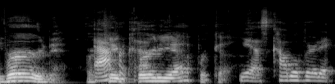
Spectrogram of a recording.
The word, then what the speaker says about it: Cabo Verde: or Birdie Africa yes Cabo Verde Africa um or cap verd As Americans say it and you y'all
